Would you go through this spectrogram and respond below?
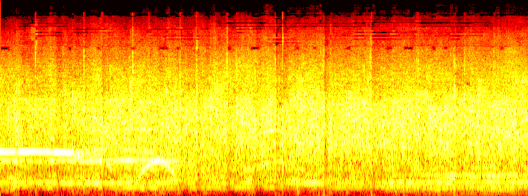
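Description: A church congregation applauding during a French-language service: dense, loud, sustained clapping from a crowd that fills the whole stretch, with voices mixed into it.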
